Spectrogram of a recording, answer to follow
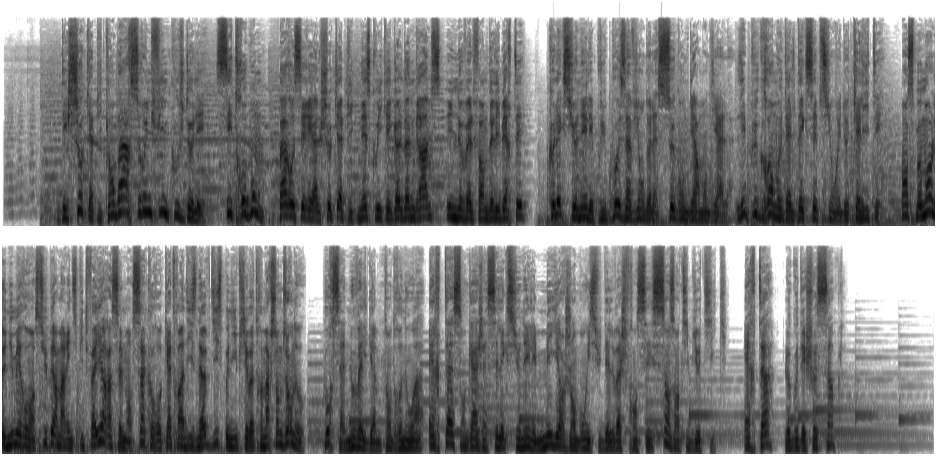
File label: French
